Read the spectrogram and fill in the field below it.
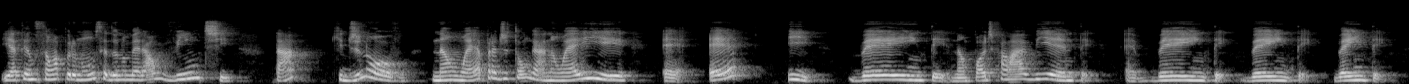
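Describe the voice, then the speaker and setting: A Brazilian woman whose first language is Portuguese, teaching Spanish in an online lesson, drawing out each word slowly and checking in with her listener. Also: medium pitch, expressive, a little mellow, echoey room, highs cut off. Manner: slow, drawn-out drilling of words, checks in with the listener.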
